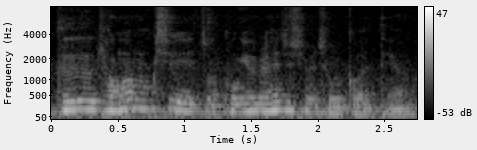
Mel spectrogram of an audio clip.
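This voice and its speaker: A man interviewing a guest, asking his questions in a polite, measured way. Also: on the high side, sing-song. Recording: distant mic with faint noise.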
